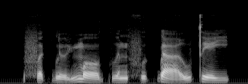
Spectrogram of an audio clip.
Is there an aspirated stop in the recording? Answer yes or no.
no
